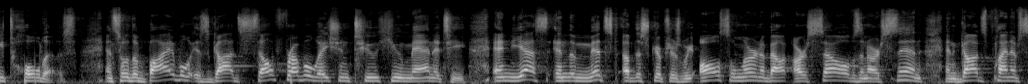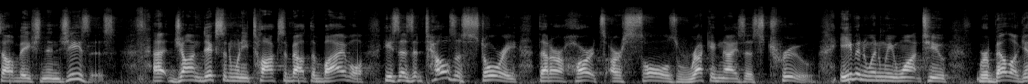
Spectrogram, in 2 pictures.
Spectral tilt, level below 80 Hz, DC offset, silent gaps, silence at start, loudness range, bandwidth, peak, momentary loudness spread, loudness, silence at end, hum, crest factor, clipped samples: -4 dB/octave; -58 dBFS; under 0.1%; none; 0 s; 1 LU; 16 kHz; -4 dBFS; 6 LU; -23 LUFS; 0 s; none; 18 dB; under 0.1%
